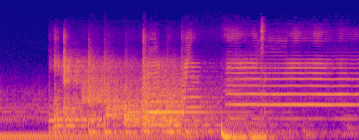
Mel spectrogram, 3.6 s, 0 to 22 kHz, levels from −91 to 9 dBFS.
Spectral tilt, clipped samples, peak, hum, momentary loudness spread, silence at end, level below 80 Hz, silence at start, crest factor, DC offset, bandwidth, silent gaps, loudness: -4.5 dB/octave; under 0.1%; 0 dBFS; none; 6 LU; 0 s; -26 dBFS; 0 s; 14 dB; under 0.1%; 13.5 kHz; none; -14 LUFS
